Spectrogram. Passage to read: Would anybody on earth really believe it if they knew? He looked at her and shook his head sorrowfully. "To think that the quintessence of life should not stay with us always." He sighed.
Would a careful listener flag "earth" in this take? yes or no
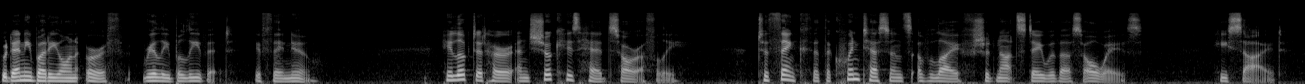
no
